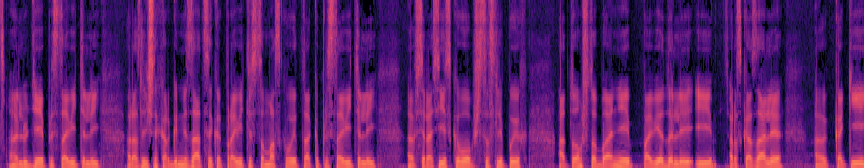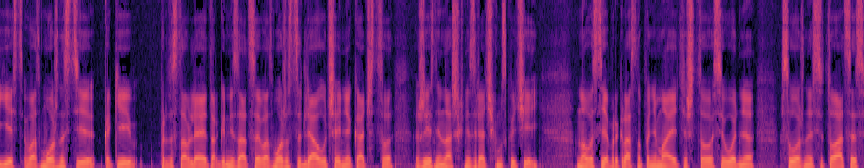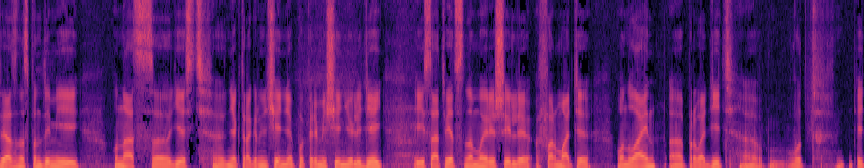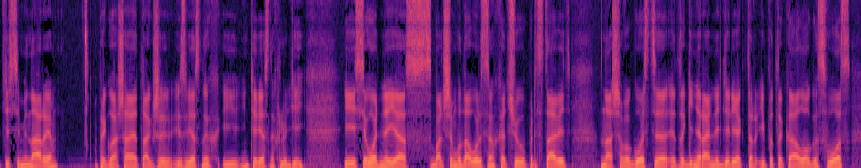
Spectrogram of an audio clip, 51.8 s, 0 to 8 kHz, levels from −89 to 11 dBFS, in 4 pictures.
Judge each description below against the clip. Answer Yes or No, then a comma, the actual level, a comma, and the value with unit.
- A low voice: Yes, low, 120 Hz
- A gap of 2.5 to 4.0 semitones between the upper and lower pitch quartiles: Yes, average, 2.9 semitones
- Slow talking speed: Yes, slow, 100 wpm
